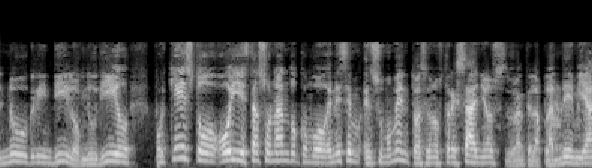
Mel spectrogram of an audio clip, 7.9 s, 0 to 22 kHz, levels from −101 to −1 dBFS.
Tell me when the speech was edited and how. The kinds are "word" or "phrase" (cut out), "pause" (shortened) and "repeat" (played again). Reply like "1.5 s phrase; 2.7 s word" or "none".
1.1 s word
